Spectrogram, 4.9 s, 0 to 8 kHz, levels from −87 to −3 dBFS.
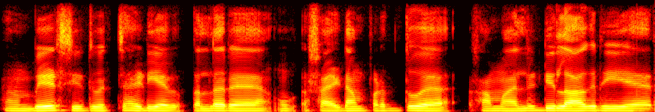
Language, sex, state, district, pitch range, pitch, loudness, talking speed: Marwari, male, Rajasthan, Nagaur, 130-145 Hz, 140 Hz, -19 LUFS, 185 wpm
